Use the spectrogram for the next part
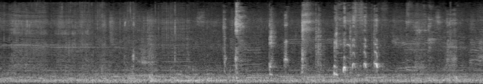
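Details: Toddler blowing lip raspberries and sneezing at the same time: several short, sharp bursts of sound with a sneeze mixed in.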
